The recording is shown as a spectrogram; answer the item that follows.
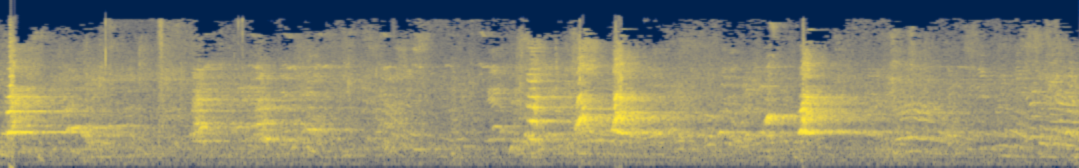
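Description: A dog barking and yipping in a series of short, high-pitched calls, the loudest right at the start, with more about two seconds in, a cluster around five to six seconds, and another about eight seconds in.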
